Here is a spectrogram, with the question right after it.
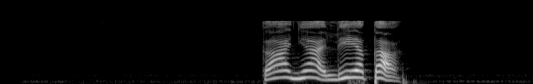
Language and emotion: Russian, positive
